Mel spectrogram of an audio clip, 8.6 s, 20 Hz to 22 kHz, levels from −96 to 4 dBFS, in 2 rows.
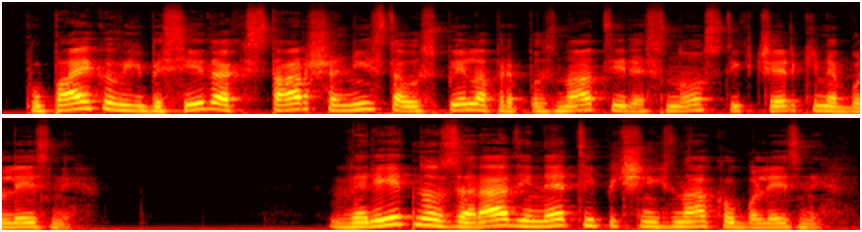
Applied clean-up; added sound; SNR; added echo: none; none; none; none.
